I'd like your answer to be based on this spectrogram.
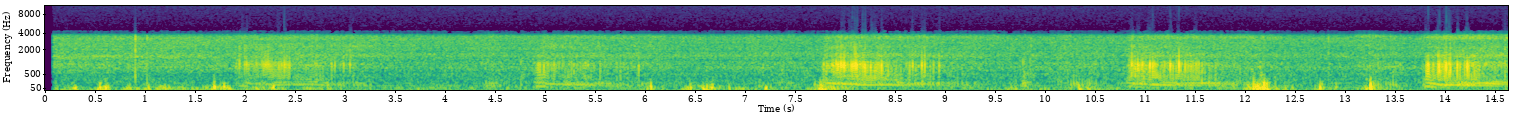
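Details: Baby boy snoring during sleep, recorded on an HTC mobile phone: soft, low rhythmic snores every few seconds over steady hiss; light snoring.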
